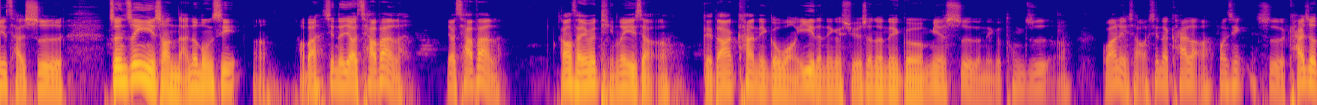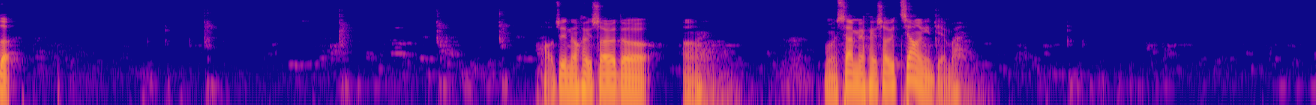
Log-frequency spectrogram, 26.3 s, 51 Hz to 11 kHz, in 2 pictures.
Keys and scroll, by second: 5.2 space, 9.3 space, 10.4 space, 15.1 space, 16.5 space, 17.4 space, 18.0 space, 22.4 space.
